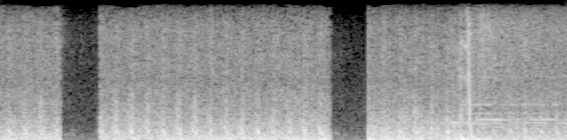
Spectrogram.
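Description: A loud, dense helicopter roar with gunfire mixed in from a video game action scene, played from an online video clip, cut by two brief moments of silence. No one speaks.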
